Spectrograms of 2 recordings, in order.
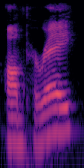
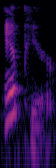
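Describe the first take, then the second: First: The name is said with French pronunciation. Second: The name is said with English pronunciation. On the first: The speaker calls it right. "a French physicist by the name of" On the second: The speaker calls it wrong. "whose name you've probably heard mispronounced"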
